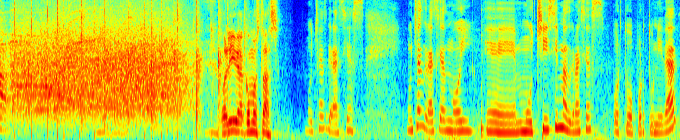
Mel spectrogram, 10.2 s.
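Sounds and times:
audience applause: 0.0 - 3.9
speech: 3.3 - 10.1.

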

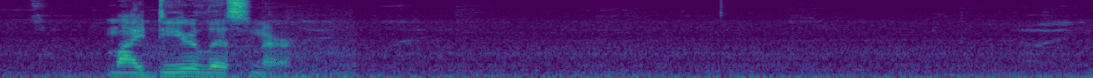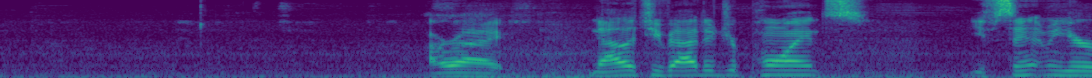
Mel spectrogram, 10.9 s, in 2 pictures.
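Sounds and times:
road noise from inside a car being driven: 0.0 - 10.9
speech: 0.5 - 1.6, 7.6 - 10.9.

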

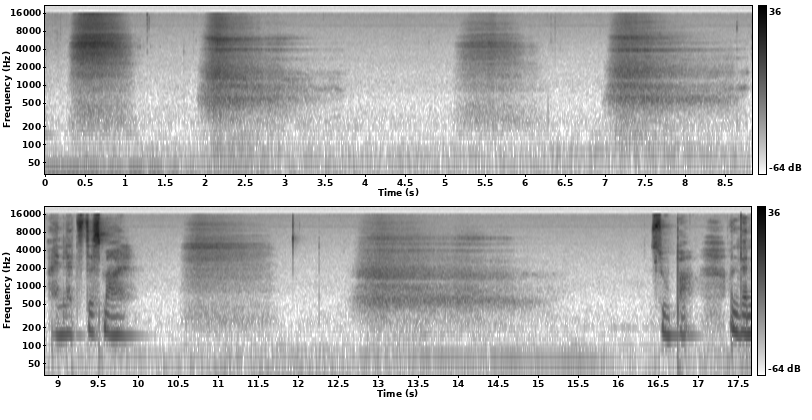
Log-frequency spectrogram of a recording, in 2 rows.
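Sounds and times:
deep slow breathing during a guided relaxation body scan: 1.9 - 3.8, 5.1 - 6.2, 7.0 - 8.8, 10.5 - 11.8, 12.6 - 15.5
speech: 9.2 - 10.0, 16.5 - 17.6.

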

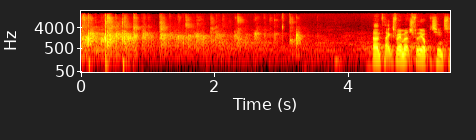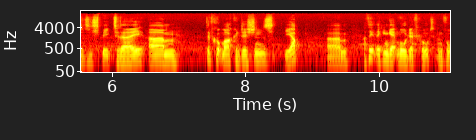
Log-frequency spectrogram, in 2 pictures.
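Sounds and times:
small audience applause: 0.0 - 3.4
speech: 4.4 - 11.0.

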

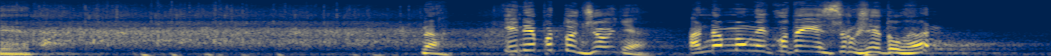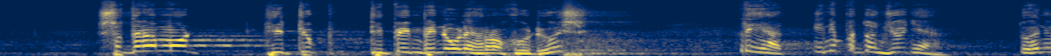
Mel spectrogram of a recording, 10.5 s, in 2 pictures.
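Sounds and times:
audience applause: 0.0 - 2.8
speech: 2.1 - 4.8, 5.8 - 8.4, 9.0 - 10.5.

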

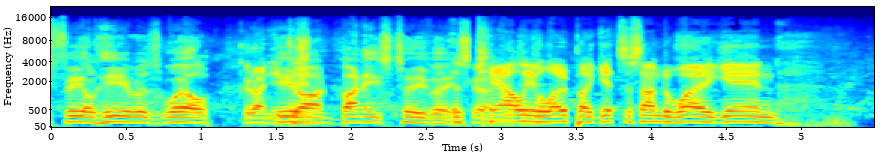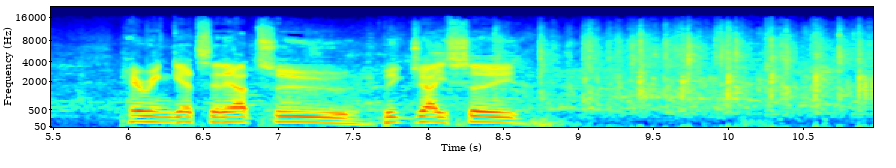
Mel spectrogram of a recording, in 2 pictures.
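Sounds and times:
speech: 0.0 - 5.2, 6.0 - 8.9
crowd noise: 0.0 - 10.9
crowd applauding at a rugby ground: 8.1 - 10.9.

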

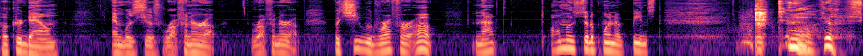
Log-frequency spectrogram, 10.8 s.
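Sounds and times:
speech: 0.0 - 0.8, 1.4 - 10.7
person sneezing: 9.2 - 10.5
person murmuring: 9.2 - 10.7.

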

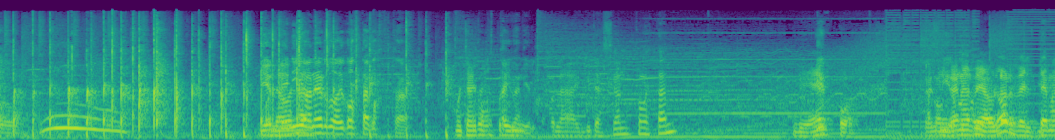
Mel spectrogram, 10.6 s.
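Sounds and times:
small group applause: 0.0 - 4.7
drawn-out vocal whoop: 0.4 - 1.3
speech: 2.6 - 7.0, 7.9 - 10.5.

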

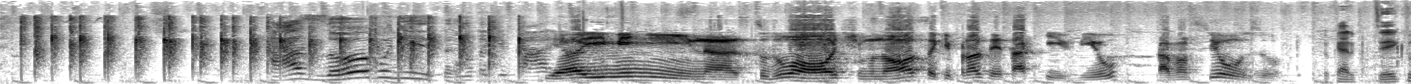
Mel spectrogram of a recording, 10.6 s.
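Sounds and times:
applause for a guest: 0.0 - 4.2
speech: 2.2 - 10.5.

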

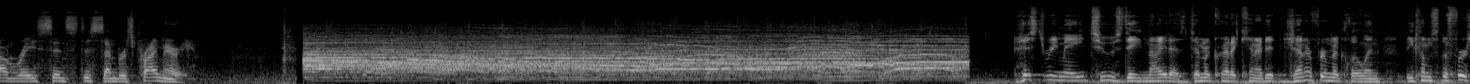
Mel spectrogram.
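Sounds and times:
speech: 0.0 - 2.0, 10.2 - 14.6
crowd cheering at election celebration: 3.0 - 9.7.

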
